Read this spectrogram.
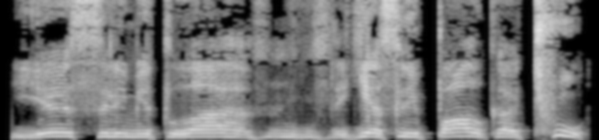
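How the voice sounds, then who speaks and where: A woman's voice: mid-range voice, drawn-out words, dark tone, no room sound. Exasperated male magic-school professor, done by a female narrator, lecturing tone, close dry read. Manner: lecturing, flustered scolding.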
